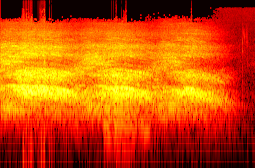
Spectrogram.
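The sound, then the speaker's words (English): Crowd loudly chanting prayers in unison at a devotional gathering, a dense, sustained wall of many voices that swells and dips slightly before tapering off at the end. “So on the behalf of the IYS, let us express our heartfelt prayers for this upcoming summer tour of His Holiness Radhanath Maharaj by loudly chanting.”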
